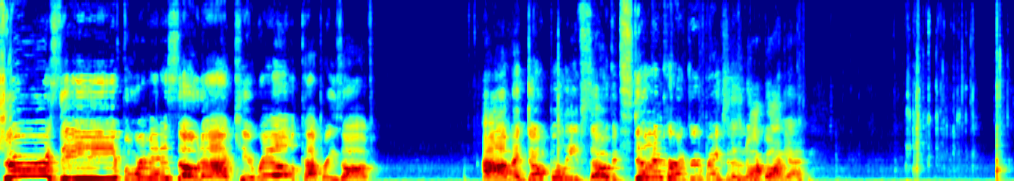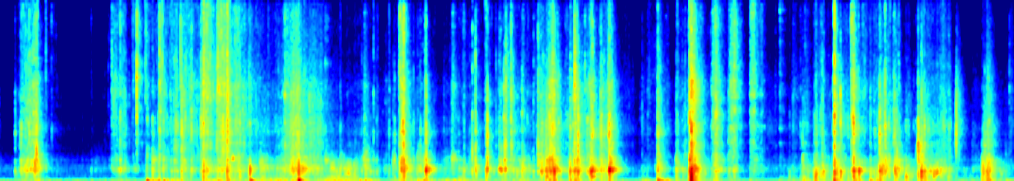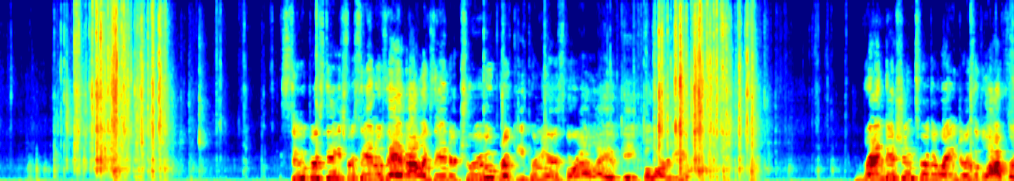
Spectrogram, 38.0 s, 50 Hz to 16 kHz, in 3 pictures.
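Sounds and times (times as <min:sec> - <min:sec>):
wrappers torn and crinkled: 0:11.3 - 0:13.4, 0:14.0 - 0:25.2, 0:25.9 - 0:28.8, 0:33.1 - 0:36.0.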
